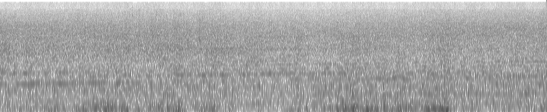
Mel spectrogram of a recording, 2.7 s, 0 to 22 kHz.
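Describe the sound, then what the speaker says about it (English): Crosswind buffeting the microphone while riding an Engwe Engine Pro 2.0 ebike up a hill, a steady low rumbling whoosh with gusty surges and no talking. "We got a little bit of a crosswind coming up"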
